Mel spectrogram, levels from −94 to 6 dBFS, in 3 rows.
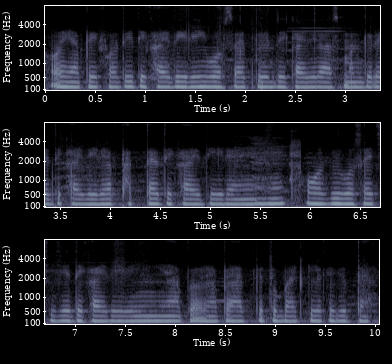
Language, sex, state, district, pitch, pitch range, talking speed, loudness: Hindi, female, Chhattisgarh, Rajnandgaon, 175 Hz, 170-180 Hz, 255 wpm, -42 LUFS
